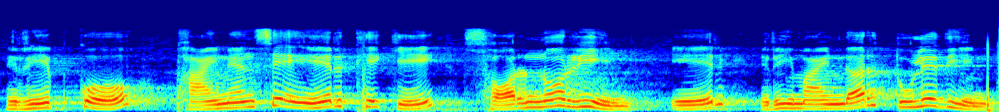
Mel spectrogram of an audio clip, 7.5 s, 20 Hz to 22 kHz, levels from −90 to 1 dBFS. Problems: none marked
